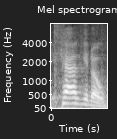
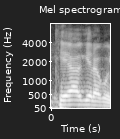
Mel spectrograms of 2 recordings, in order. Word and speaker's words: 大學: 고대의 태학이라고 불렀어요. 학교 이름이에요. 원래 이 대학이라고 읽으면 안 되고 태학이라고 읽는 게 본래 맞아요.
